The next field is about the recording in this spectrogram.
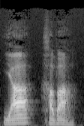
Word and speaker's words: Jehovah: Man and woman in unison are represented by the holy name of divinity in Judaism, Jehovah, properly pronounced Yah-Chavah.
